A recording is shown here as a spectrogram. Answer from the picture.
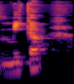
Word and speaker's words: Mika: utah lost uh tafuwa i believe the first name is pronounced mika um even if it's micah tafuwa um dresher he he's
